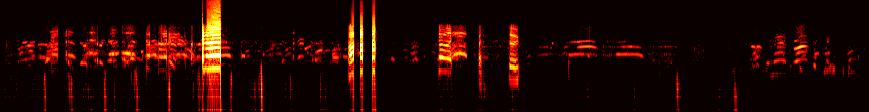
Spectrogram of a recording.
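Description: People shouting on the sideline over a low murmur of voices. One loud drawn-out yell rises in pitch about two and a half seconds in, three short sharp shouts follow in quick succession about two seconds later, and a couple more calls come soon after.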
